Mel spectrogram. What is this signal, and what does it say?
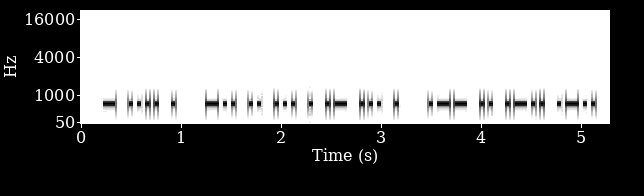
Morse code, heard as a keyed tone, about 28 wpm, 700 Hz. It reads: THE DISEASE WILL
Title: Sentences from Top 1000 Words - Review Part 6 - 28wpm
